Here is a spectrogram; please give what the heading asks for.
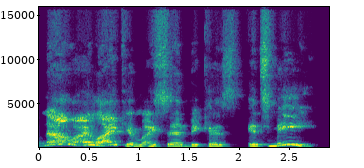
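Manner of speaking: high, loud, emphatic retort; punchline reveal. Retold or imitated. Punchline of the story.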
